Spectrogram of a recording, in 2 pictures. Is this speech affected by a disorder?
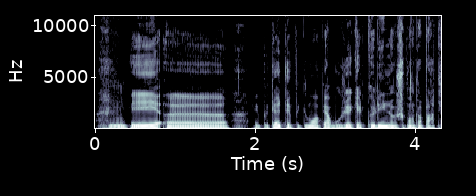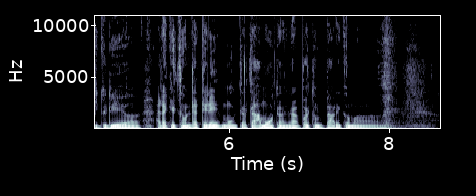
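Yes: profound deafness from birth; profound congenital deafness, behind-the-ear hearing aids, cued speech (LPC), sign language learned later, younger sister also deaf.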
